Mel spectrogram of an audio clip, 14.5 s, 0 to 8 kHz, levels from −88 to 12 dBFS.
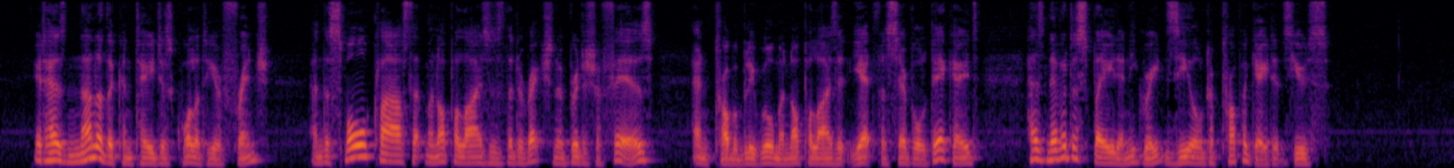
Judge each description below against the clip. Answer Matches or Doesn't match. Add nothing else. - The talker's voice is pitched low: Matches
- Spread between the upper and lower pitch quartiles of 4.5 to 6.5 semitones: Matches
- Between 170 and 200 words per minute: Doesn't match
